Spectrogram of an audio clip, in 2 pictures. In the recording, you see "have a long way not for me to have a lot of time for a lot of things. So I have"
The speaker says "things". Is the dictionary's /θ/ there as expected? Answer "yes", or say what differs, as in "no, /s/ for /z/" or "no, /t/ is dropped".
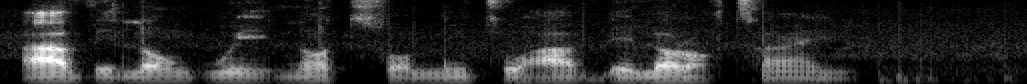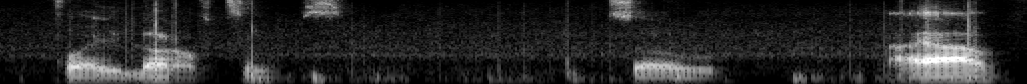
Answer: no, /t/ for /θ/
